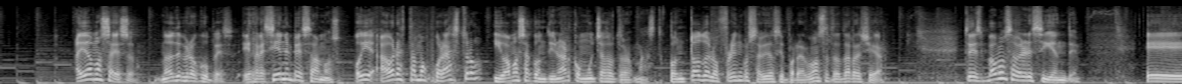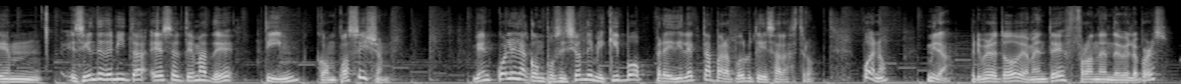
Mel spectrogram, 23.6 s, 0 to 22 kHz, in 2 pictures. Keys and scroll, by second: 2.0 k, 2.6 j, 8.9 Return, 13.4-17.5 typing, 18.6 space, 21.4-23.6 typing.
